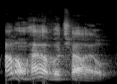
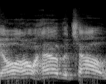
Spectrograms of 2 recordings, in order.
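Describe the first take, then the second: First: Said in the usual way. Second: A touch of a dismissive quoted excuse; mock excuse. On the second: Speaker quotes listeners' excuse, mildly dismissive. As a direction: shrug it off lightly. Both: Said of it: "So you can say".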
